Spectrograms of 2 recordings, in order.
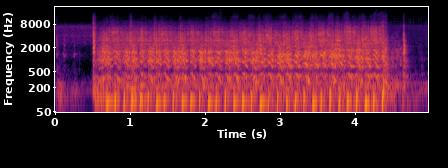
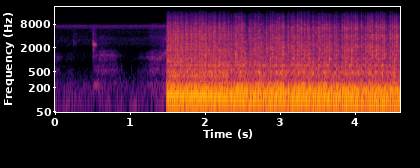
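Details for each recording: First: Abandoned 1966 Ford Mustang 200 six, carburetor dry, cranked after squirting a little gas down the carb. Steady cranking around three turns a second with scattered pops but no catch; fuel probably not yet pumped up. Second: Abandoned 1966 Ford Mustang, with new ignition parts; the coil had been installed backwards. Sudden loud start, then a steady, even low drone with no misses or knocks, running by itself and settling into a smooth idle.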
